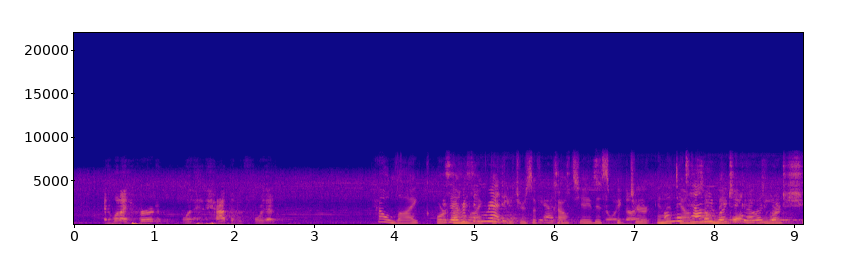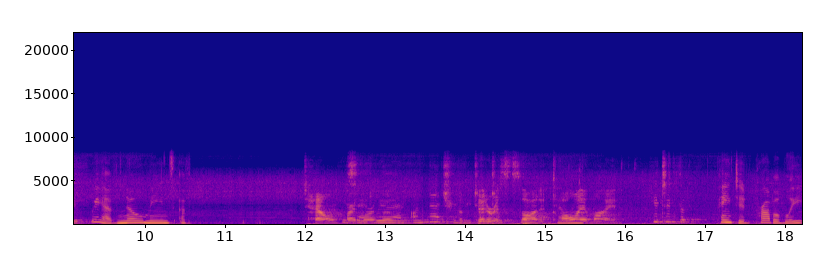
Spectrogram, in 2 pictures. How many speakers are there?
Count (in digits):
3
